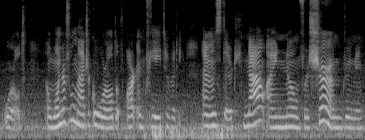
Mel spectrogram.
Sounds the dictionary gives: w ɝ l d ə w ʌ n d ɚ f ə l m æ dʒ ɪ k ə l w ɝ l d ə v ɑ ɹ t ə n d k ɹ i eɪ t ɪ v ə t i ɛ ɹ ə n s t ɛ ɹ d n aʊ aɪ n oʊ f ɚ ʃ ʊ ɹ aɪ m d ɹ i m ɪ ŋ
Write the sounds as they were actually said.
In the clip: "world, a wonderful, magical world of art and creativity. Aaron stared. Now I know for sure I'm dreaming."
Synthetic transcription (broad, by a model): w ɝ l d ə w ʌ n d ɚ f l m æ dʒ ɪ k l w ɝ l d ə v ɑ ɹ t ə n k ɹ i eɪ t ɪ v ə t i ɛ ə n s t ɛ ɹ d n aʊ aɪ n oʊ f ɚ ʃ ʊ ɹ aɪ m d ɹ i m ɪ ŋ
